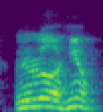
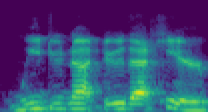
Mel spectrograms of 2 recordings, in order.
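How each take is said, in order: First: Higher, slurred Southern mumble; Memphis Cajun Southern accent. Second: Said in the usual way. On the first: Shown as a demonstration. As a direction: swallow the consonants in thick Memphis Southern. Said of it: "but it's".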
